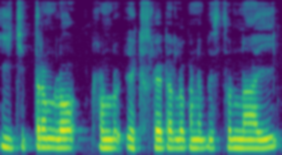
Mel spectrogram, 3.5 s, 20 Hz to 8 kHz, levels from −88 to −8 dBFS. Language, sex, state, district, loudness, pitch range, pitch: Telugu, male, Telangana, Mahabubabad, -17 LUFS, 160-170 Hz, 165 Hz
